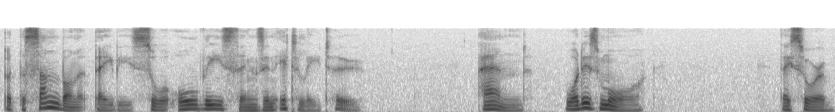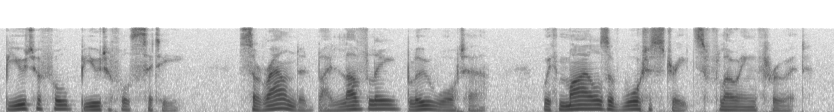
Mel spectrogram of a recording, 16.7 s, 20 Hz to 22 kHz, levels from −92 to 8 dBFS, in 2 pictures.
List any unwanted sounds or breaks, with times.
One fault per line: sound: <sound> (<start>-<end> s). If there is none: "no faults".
no faults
